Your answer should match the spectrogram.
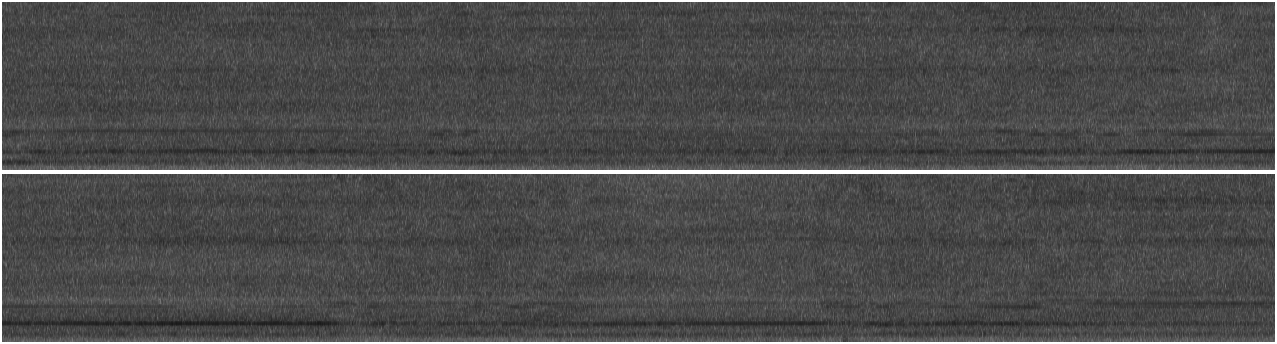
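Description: A hair dryer blows steadily and loudly for the whole stretch while hair is straightened with a brush into a sleek blow-dried look, the airflow roar holding an even tone with slight swells and no talk.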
